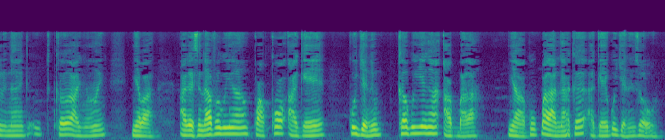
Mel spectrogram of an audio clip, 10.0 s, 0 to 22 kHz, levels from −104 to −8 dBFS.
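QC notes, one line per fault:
Throughout, AAC compression: nothing above 8.5 kHz, so the speech sounds dull, with smeared sibilants and a warbling, fizzy texture on sustained sounds. This is likely AAC-LC coding at a low bitrate, consistent with about 32 kbps, which lowers the cut-off and thins the spectrum.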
